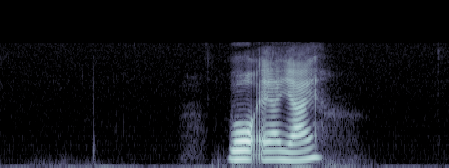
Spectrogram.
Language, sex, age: Danish, female, 27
